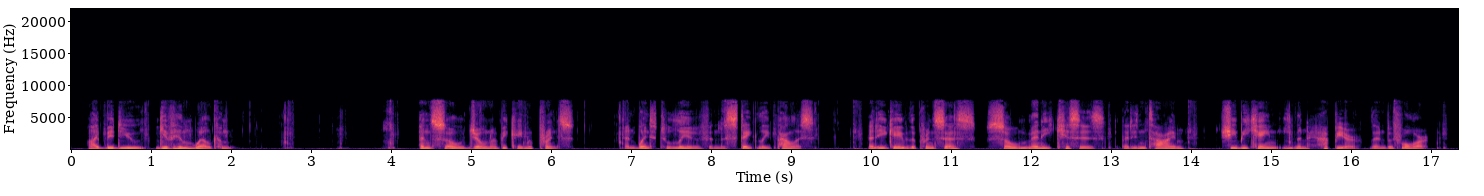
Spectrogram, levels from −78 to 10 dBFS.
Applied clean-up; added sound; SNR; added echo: neural diffusion model UNIVERSE++.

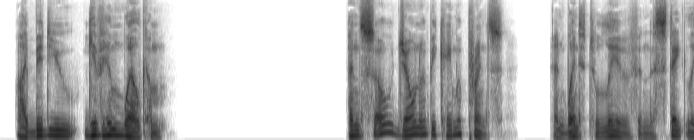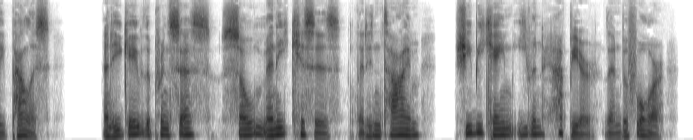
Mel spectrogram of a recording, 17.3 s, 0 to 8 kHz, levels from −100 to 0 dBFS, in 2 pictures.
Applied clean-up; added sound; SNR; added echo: none; none; none; none.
